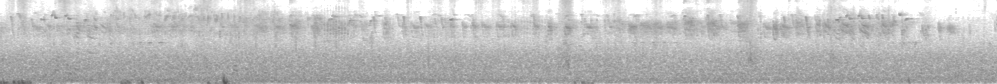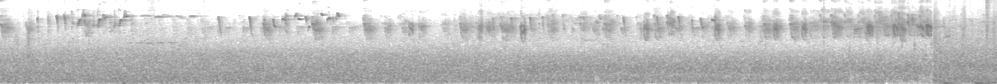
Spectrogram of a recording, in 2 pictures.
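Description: A colony of weaver birds chattering and chirping continuously in the trees, over a steady rushing hiss from the Nile rapids. A single low thump about three seconds in.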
